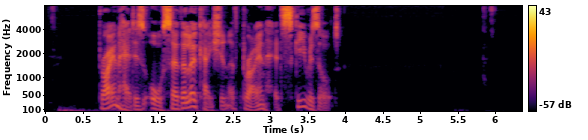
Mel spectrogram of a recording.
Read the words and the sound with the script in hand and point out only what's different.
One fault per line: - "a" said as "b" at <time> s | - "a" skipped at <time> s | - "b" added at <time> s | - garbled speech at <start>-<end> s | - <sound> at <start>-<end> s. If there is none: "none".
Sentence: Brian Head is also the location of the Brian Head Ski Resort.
- "the" skipped at 2.6 s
